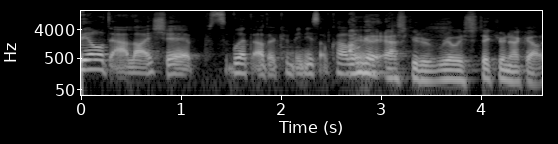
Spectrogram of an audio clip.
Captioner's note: laughing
